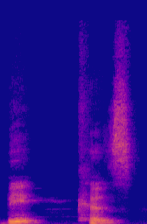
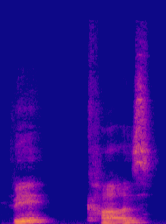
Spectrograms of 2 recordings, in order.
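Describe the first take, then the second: First: "because" in two beats with schwa, be, CUZ; syllable by syllable. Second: "Because" in two beats with open vowel, be, CAHZ; syllable by syllable. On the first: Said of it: "has a schwa". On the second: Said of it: "Two syllables". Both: Shown as a demonstration.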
